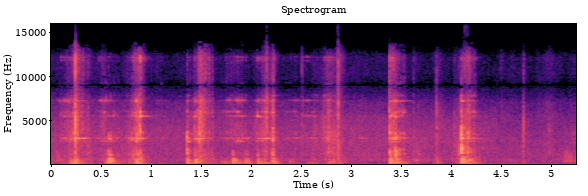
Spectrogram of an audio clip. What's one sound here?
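A hatchet chops into a wooden log with sharp knocks.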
